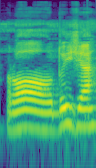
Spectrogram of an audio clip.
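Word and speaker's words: راضية: تلفظ سے پڑھنا ہے، راضیہ ضاد کو مٹا پڑھیں گے، را الف زبر را الف مد ہے 2 حرکات لمبا کر کے پڑھیں گے، راضیہ فی جنت عالیہ،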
